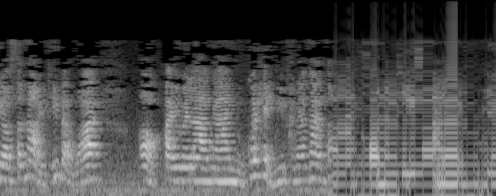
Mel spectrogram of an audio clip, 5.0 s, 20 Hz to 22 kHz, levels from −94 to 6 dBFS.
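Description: Transcoding between lossy codecs runs throughout: mixed smeared artefacts suggest a low-bitrate Vorbis encode likely re-encoded to WMA. Robotic sound from repeated short buffers begins at 3.33 s and lasts to the end, a metallic 188 Hz buzz. It is likely caused by repeating roughly 5.3 ms chunks in place of most of the audio.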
